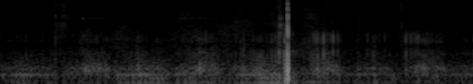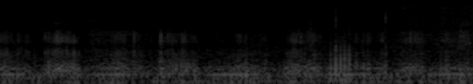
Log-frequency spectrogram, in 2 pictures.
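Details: Domestic cat purring steadily, a low rumbling throb pulsing in regular breaths throughout, with one sharp click or tap near the fourth second; otherwise quiet indoors.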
